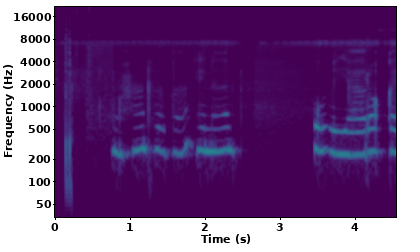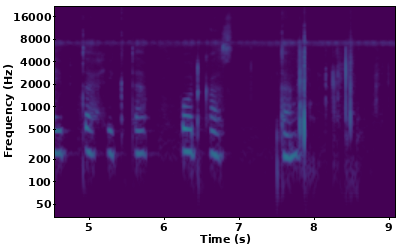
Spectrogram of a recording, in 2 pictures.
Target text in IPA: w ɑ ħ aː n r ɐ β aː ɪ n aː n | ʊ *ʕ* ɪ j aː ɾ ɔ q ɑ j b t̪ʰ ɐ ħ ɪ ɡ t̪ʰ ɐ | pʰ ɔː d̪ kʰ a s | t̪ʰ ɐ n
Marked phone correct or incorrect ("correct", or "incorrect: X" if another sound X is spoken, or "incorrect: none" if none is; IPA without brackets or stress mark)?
correct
